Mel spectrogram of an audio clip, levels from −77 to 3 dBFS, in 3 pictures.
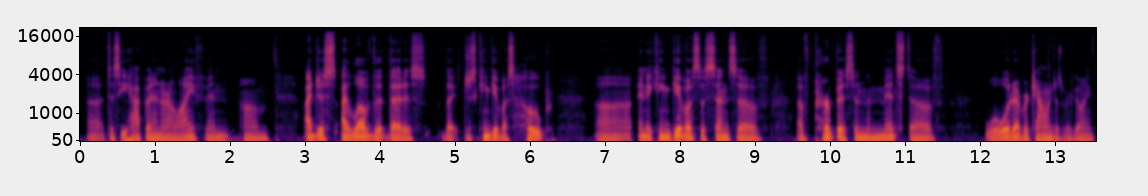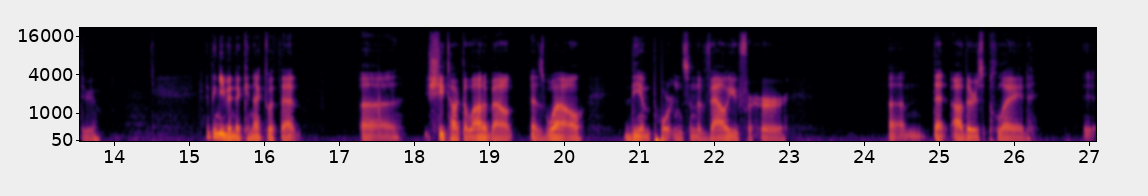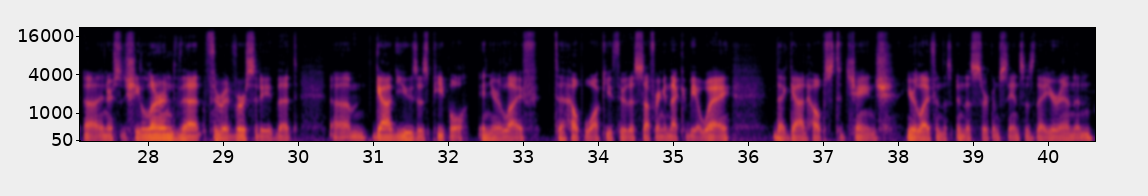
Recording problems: none

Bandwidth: 18.5 kHz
